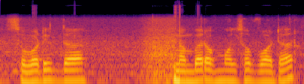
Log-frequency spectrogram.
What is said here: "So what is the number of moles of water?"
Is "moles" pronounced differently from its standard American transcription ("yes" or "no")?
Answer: yes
